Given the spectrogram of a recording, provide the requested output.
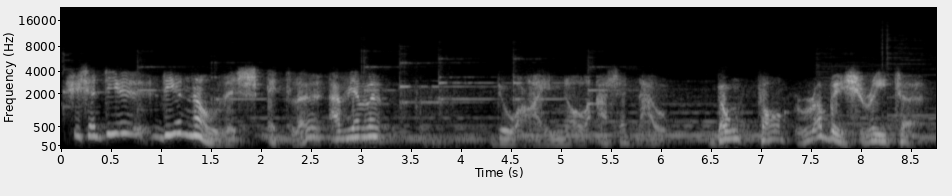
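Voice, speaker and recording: A man with a Lancashire accent at a fairly slow pace, with long, frequent pauses and music in the background. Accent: dry Lancashire. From Lancashire, England. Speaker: comedian. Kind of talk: comic monologue.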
